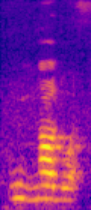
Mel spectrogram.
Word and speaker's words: nódoa: Na hora, na sua nódoa, 2 blocos de pronúncia, 2 sílabas, nódoa.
